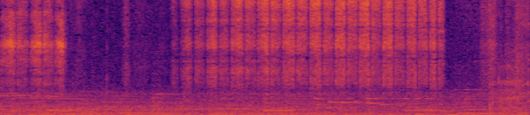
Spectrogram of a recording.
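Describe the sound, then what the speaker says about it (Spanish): A pencil rapidly shades a technical perspective drawing on paper, making a soft, continuous scratchy rubbing with quick strokes, heard close and quiet without speech. "Entonces, sombreamos todas las caras laterales."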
